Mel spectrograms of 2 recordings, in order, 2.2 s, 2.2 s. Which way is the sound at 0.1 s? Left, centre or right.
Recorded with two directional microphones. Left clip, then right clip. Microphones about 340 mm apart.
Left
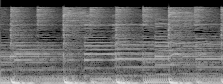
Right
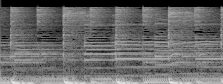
Centre.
